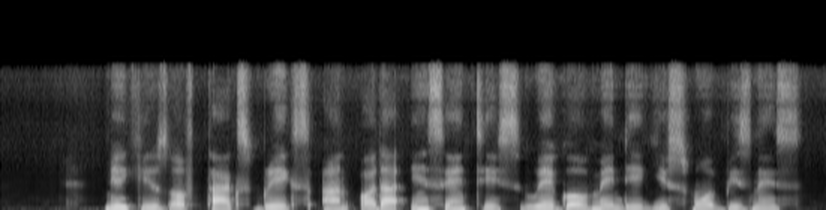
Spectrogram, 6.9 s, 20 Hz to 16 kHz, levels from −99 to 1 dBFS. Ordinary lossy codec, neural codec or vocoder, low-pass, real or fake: none; codec, 24 kHz, 1.2 kbps, DualCodec; 10.8 kHz; fake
